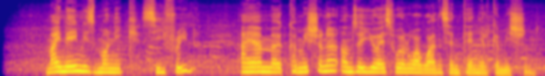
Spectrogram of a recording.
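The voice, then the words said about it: French accent. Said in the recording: “You can hear from my accent that I am originally French.”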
